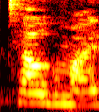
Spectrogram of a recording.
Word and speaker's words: Telgemeier: Telgemeier.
